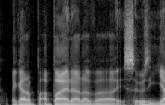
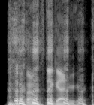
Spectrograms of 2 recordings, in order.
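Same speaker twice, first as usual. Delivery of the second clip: louder, higher and slow through laughter; laughing; 8 semitones higher, 8 dB louder, slower than usual. Retold or imitated. Parent joking about needing a translator, laughing. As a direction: laugh your way through the line.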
